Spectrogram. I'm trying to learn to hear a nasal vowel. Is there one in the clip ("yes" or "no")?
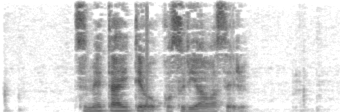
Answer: no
